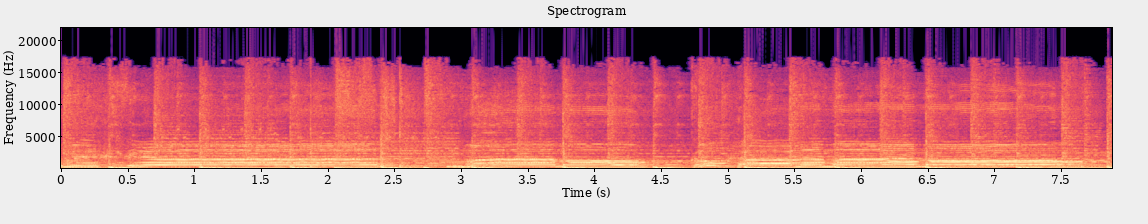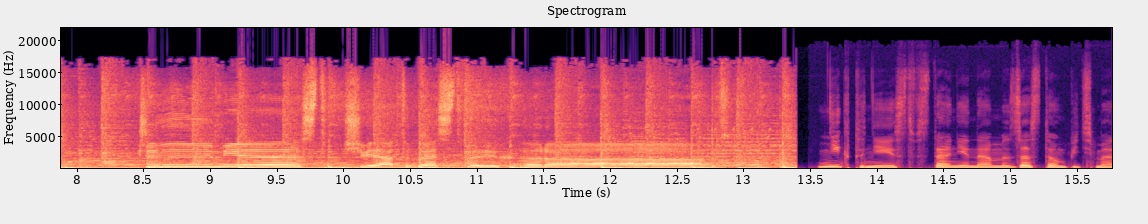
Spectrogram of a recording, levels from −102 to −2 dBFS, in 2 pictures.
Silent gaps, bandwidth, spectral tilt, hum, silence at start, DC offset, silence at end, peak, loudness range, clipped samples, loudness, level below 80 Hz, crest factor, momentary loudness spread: none; 18 kHz; -4 dB/octave; none; 0 s; under 0.1%; 0 s; 0 dBFS; 3 LU; 0.3%; -9 LUFS; -16 dBFS; 10 dB; 12 LU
